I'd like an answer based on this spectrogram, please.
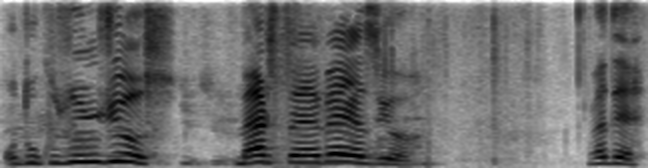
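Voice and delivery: loud frantic play-by-play; panicked excitement. Real, not acted. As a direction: shout it like you're about to lose everything. Panicking while being chased.

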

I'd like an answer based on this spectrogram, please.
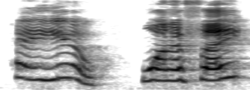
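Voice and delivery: high, loud shouted dare; shouted challenge. Acted. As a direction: yell it up at the giant. Ladybug challenging the whale.

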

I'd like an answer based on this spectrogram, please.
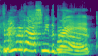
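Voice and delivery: put-on muddled British-country accent at the dinner table. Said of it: "such a country British accent".

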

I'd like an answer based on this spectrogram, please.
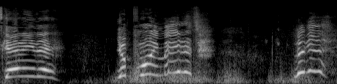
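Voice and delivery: high, bright victory call; triumphant excitement. Real, not acted. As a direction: celebrate making it across. Reaching the end of bridge.

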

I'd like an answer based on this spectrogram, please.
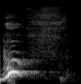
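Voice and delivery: loud barking woof. A narrator's reading. Reader voicing Nell's bark, loud woof. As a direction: shout the woof like a dog. Dog barks again in story.

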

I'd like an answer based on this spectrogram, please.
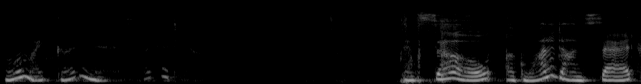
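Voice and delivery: ordinary delivery

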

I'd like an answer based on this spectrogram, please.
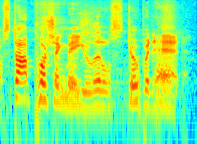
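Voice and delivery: loud frustrated shout at a mob; angry yell. Real, not acted. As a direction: yell it in annoyance. Mob pushes player, yells at it.

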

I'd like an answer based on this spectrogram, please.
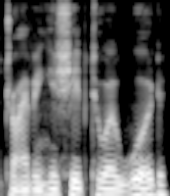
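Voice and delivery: ordinary delivery, nothing marked

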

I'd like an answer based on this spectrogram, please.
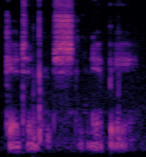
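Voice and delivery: unvoiced mocking whisper; teasing whisper. Real, not acted. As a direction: whisper it as a sly tease. Teasing friend.

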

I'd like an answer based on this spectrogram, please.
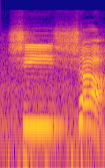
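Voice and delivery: शीशा with both long ई and आ drawn out; teacher stretching शीशा for the class; stretched reading. Shown as a demonstration. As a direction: pull out शीशा slowly, vowel by vowel. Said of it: "क्या हो गया ये?".

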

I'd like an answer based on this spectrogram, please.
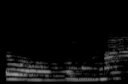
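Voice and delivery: soft, stretched syllables in TOMATE; drawn-out dictation. Shown as a demonstration. Teacher dictating tomato in Spanish as she writes, drawn out. Sounds out word while writing it.

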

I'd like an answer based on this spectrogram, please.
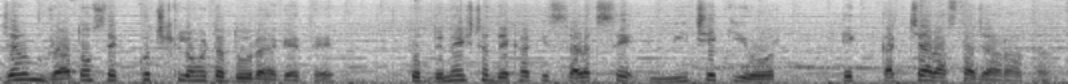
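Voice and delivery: ordinary talk, nothing marked

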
